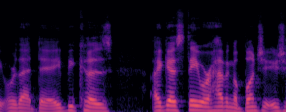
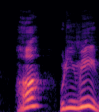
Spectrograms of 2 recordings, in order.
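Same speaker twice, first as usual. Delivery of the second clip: put-on thick, heavy German accent, high, shrill, very loud; 11 semitones higher, 13 dB louder than usual. Retelling his dad's reply on the phone after the crash, in a heavy German accent. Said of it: "he's got this heavy German accent".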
